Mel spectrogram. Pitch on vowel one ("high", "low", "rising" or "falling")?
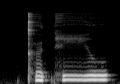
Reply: rising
